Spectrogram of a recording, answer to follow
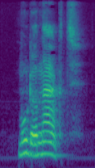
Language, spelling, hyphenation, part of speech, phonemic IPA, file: Dutch, moedernaakt, moe‧der‧naakt, adjective, /ˈmu.dərˌnaːkt/, Nl-moedernaakt.ogg
- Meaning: stark naked, starkers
